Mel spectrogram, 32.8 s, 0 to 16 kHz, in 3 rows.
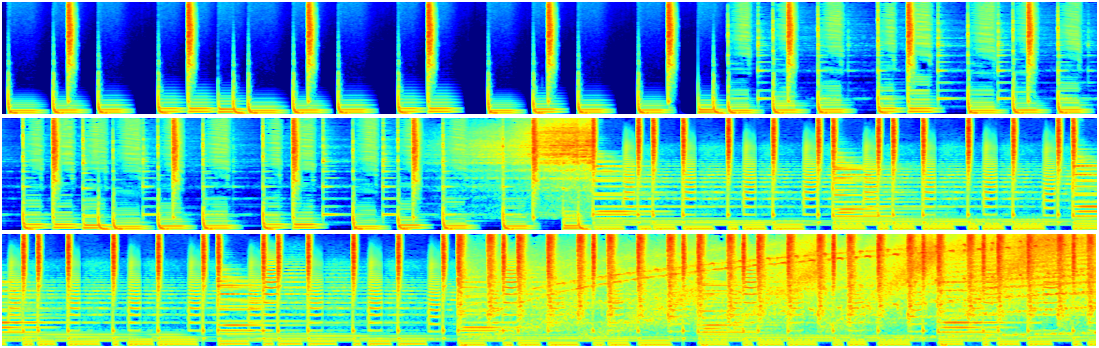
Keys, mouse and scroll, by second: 0.1 click, 4.1 click, 7.9 click, 8.5 click, 9.6 click, 10.3 click, 10.7 click, 11.6 click, 12.3 click, 13.4 click, 14.2 click, 14.5 click, 14.8 click, 15.8-24.1 drag, 27.1 click, 27.7 click.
